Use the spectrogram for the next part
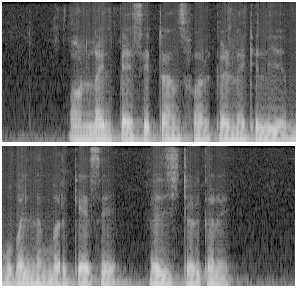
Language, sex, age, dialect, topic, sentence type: Hindi, male, 18-24, Marwari Dhudhari, banking, question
